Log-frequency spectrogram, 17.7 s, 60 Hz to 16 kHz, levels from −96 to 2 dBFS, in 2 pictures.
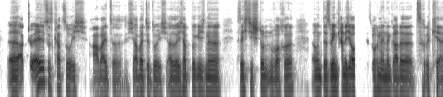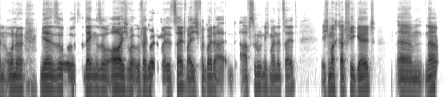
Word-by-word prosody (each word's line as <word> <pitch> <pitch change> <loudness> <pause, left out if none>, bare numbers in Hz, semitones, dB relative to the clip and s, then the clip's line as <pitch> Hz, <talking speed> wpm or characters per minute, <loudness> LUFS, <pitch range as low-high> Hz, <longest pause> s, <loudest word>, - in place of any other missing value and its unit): Äh, - - 0
aktuell 95 +9 +4
ist 155 - -3
es 105 -3 -6
grade 105 -1 -2
so, 105 -1 -2
ich 95 +1 -4
arbeite 90 +1 -2
ich - - -5
arbeite - - 0
durch. 85 -3 -5
Also 90 0 0
ich 90 0 -1
habe 100 0 0
wirklich 100 -3 -2
'ne 95 -2 +1 0.3
60 100 0 +2
Stunden 105 -3 -1
Woche 100 +4 -1 0.3
und 95 0 -2
deswegen 100 0 +4
kann 110 - +3
ich 105 - +5
auch 105 - +8 0.2
aufs - - -26
Wochenende 95 -1 0
grade 95 0 +1
zurückkehren, 95 +2 -3
ohne 100 -1 0 0.3
mir 105 -1 +4
so 100 +1 0
zu 100 -2 -4
denken 100 0 +4
so: 100 -1 -1
„Oh, 105 +1 +8
ich 95 -1 +2
wo 100 -2 -1
vergeude 100 +3 +1
meine 95 -1 -2
Zeit, 115 +5 +2
weil 90 - +2
ich 90 0 -5
vergeude 100 +1 -1
a - - -5 0.3
absolut 110 0 -5
nicht 105 -1 -8
meine 95 -1 -5
Zeit. 105 +4 -5 0.5
Ich - - -7
mache 105 0 0
grade 100 -1 0
viel 105 -3 -1
Geld.", 105 +2 +2 0.4
ähm, 90 -2 -1
ne? 105 +4 +2
100 Hz, 185 wpm, -24 LUFS, 95-105 Hz, 0.5 s, auch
